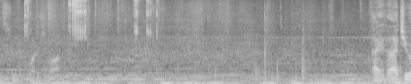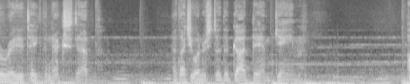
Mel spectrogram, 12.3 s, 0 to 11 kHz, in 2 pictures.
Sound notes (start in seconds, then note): 0.9 handcuffs clicking; 1.6 suspenseful music continues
